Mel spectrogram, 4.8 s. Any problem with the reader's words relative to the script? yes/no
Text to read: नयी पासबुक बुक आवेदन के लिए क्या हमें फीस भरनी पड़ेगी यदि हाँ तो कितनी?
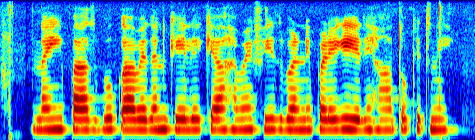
no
